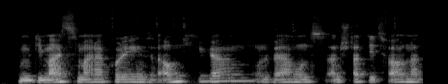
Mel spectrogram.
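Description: A man's medium-pitched, somewhat breathy voice. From US, San Francisco Bay Area. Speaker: guest. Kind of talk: casual chat.

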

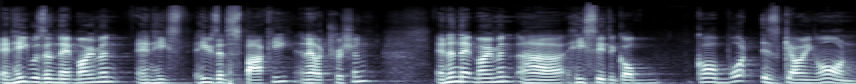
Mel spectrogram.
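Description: The man's voice is high in pitch, bright and sharp in tone. He keeps a moderate pace with ordinary pitch variation. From New Zealand. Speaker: visiting preacher and charity partnership manager. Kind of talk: sermon. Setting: church.

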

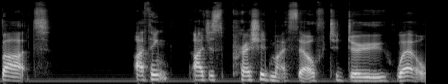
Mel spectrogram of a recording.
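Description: In an Australian accent, a woman speaks at a medium pitch with ordinary pitch variation. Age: 20s. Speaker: small business owner. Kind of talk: casual chat.

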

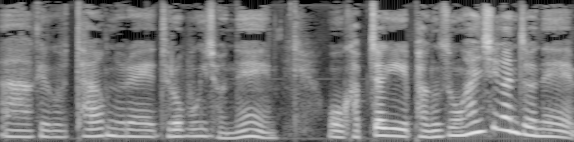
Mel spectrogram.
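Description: There is noticeable background noise as a woman talks at a moderate pace with ordinary pitch variation. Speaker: radio host. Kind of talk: casual live radio show. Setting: studio.

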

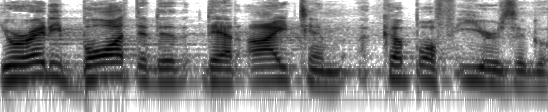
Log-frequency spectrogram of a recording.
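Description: With a non-native accent, a man speaks in a raised, projected voice with ordinary pitch variation. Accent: foreign. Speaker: pastor. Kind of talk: sermon. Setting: church. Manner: animated.

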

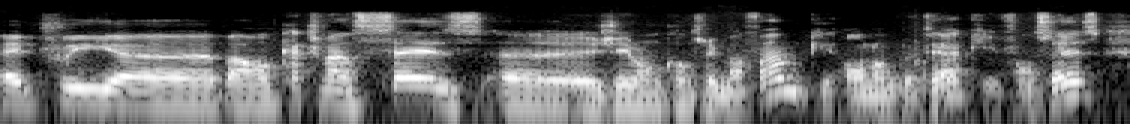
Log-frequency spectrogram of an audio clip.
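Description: With noticeable background noise behind him, a man in an English accent talks at a fairly slow pace, medium pitch and ordinary pitch variation. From England. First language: English (speaking French). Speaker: improv actor and teacher. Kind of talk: interview. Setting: video call.

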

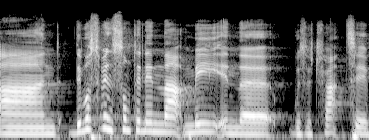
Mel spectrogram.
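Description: A woman speaks in a plain, everyday voice at a medium pitch, with ordinary pitch variation. Her pace is moderate, and the recording is very clean with a silent background.

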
